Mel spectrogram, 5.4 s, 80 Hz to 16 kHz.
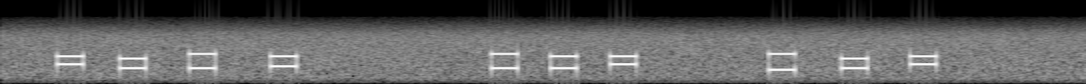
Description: DTMF, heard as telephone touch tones, dialled by hand, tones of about 130 ms. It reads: 0468 650 340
